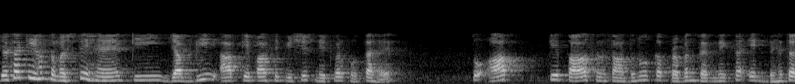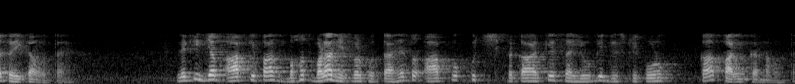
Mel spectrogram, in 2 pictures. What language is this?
Hindi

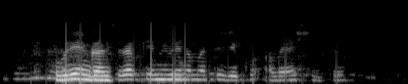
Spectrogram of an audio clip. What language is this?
Kinyarwanda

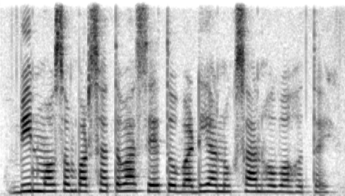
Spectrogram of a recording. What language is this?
Magahi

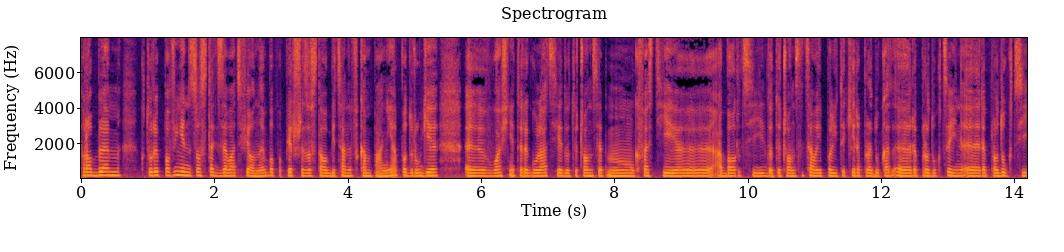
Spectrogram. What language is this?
Polish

